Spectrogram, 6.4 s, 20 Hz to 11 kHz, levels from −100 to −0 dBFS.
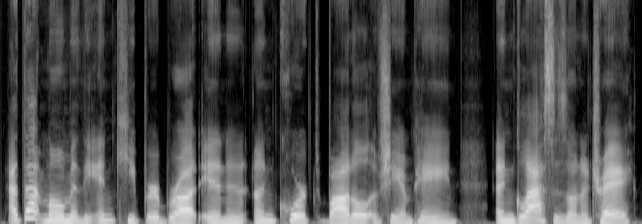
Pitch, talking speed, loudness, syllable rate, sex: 210 Hz, 160 wpm, -19 LUFS, 4.5 syllables/s, female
